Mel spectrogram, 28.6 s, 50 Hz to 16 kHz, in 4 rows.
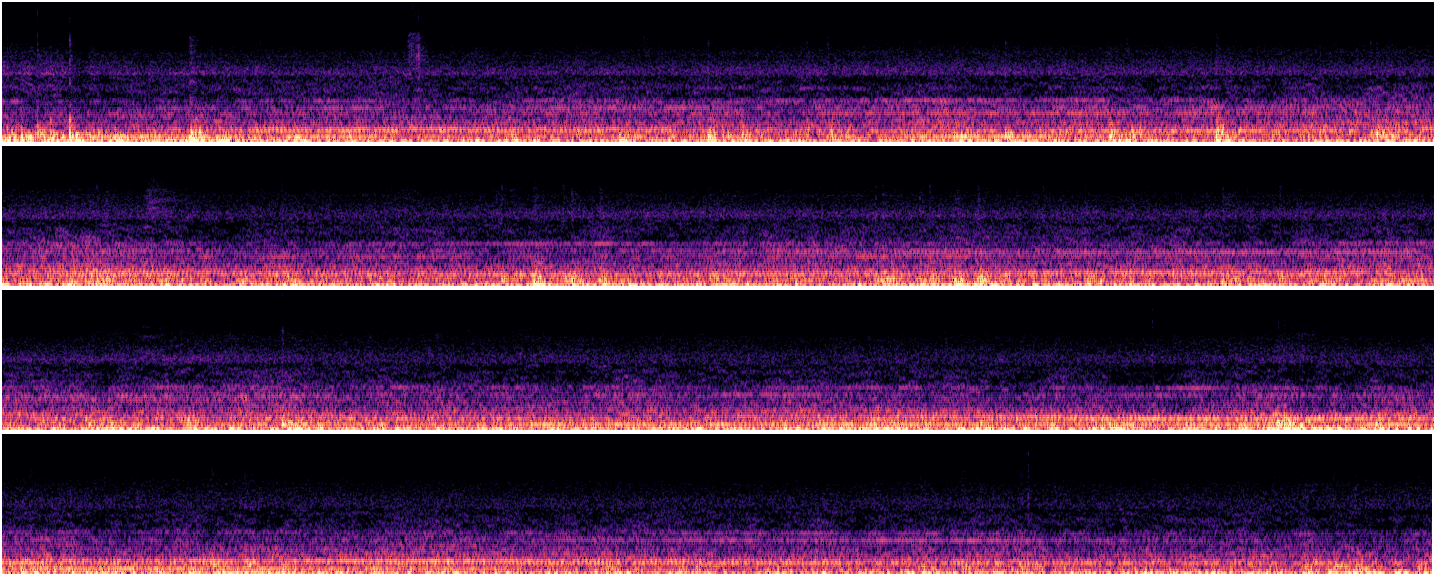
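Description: Running sound inside a Tobu 10030 series electric train at steady speed: a continuous rumble of wheels on rail, with the traction motors and gears humming in several steady tones.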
